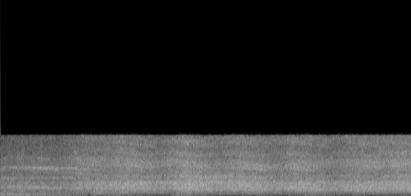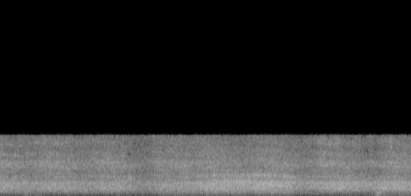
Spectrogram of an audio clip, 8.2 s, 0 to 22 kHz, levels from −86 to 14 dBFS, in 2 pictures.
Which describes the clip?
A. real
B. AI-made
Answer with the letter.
A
